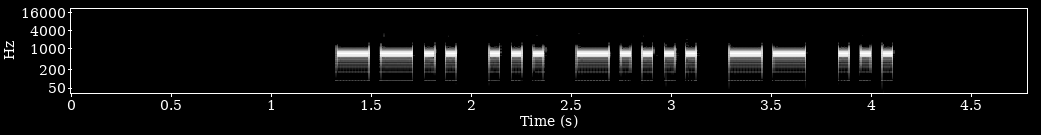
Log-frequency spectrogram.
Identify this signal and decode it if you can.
Morse code, heard as a keyed tone, about 21 wpm, 700 Hz. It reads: ZS6MS
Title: DXCC-100 Call Signs - 5 Characters - 22wpm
